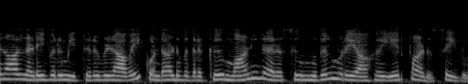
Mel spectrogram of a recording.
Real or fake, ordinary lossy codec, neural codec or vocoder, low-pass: fake; none; codec, 16 kHz, 16 kbps, FreqCodec, smaller model; 5.4 kHz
